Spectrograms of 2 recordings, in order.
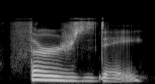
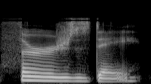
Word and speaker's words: Thursday: 37, Thursday. The vowel is thurs. So keep your airflow going and keep your voice on while you make a Z. Thursday, Thursday.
